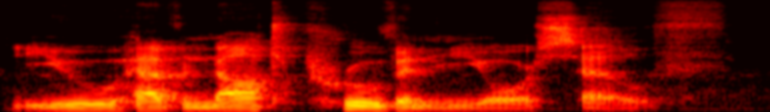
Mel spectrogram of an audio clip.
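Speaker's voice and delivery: resounding, booming. Game master voicing the door as the players touch the arches: booming voice. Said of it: "a booming voice emanates from the door".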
